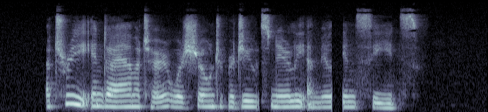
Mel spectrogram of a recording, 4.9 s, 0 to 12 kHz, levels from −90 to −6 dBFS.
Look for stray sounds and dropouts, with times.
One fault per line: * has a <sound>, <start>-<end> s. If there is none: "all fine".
* has a dropout, 3.3-3.4 s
